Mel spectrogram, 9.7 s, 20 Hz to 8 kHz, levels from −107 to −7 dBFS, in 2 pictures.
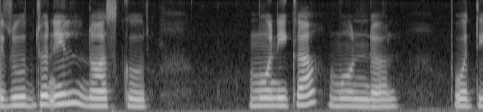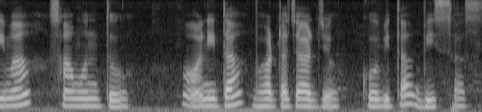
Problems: background sounds at intervals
